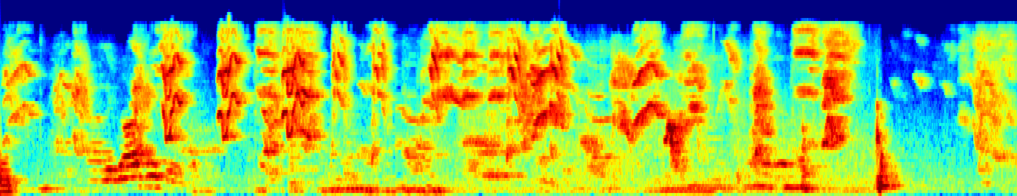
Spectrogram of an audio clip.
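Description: An Alexandrine parakeet hen sitting on her eggs in a nest box gives a quick run of harsh, rasping growls and squawks. A single knock comes near the end.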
